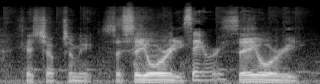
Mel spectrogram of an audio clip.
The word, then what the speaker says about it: Sayori: the crosswalk and let Sayori catch up to me. Sayori. It's like say-ori. Are you sure that's how you're supposed to pronounce it? Yes, everyone says Sayori.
